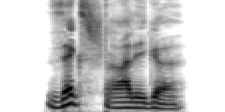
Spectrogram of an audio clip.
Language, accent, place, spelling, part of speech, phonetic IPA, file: German, Germany, Berlin, sechsstrahlige, adjective, [ˈzɛksˌʃtʁaːlɪɡə], De-sechsstrahlige.ogg
- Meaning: inflection of sechsstrahlig: 1. strong/mixed nominative/accusative feminine singular 2. strong nominative/accusative plural 3. weak nominative all-gender singular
